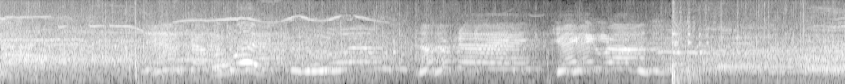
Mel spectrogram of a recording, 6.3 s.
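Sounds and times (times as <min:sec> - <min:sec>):
crowd applauding in the stands at a baseball game: 0:00.0 - 0:06.3
people talking: 0:01.0 - 0:05.2
sharp knocks: 0:05.0 - 0:05.8.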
